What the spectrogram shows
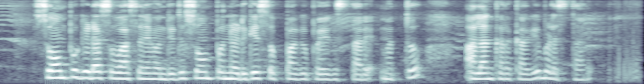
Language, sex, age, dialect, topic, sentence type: Kannada, female, 25-30, Mysore Kannada, agriculture, statement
